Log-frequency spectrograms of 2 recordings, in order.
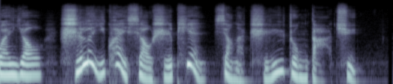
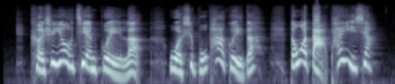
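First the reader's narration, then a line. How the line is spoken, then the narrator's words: Laughing. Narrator (Chinese): 湘云笑道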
